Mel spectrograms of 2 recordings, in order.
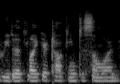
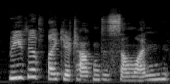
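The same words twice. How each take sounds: First: It is read in a stiff, flat manner. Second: It is read in a natural, conversational manner. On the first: The speaker calls it wrong. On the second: The speaker calls it right.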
